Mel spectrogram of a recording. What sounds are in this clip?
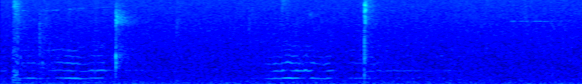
Golden-crowned Kinglet, Black-throated Green Warbler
